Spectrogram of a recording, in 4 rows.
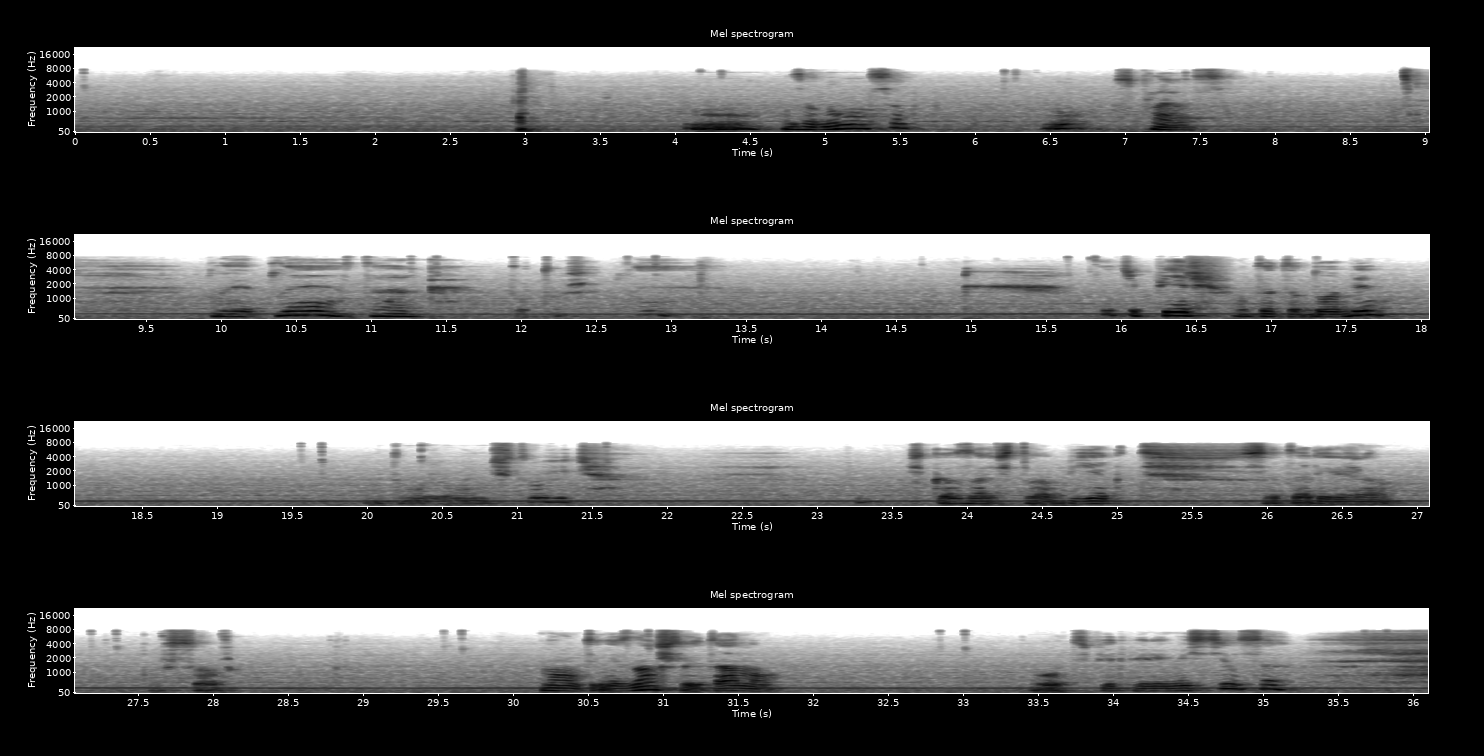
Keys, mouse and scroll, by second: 11.2 click, 12.7 click, 15.6 click, 19.5 click, 20.2-23.2 right drag, 24.2-27.2 drag, 29.5 click, 30.7-33.7 drag, 35.7 click.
